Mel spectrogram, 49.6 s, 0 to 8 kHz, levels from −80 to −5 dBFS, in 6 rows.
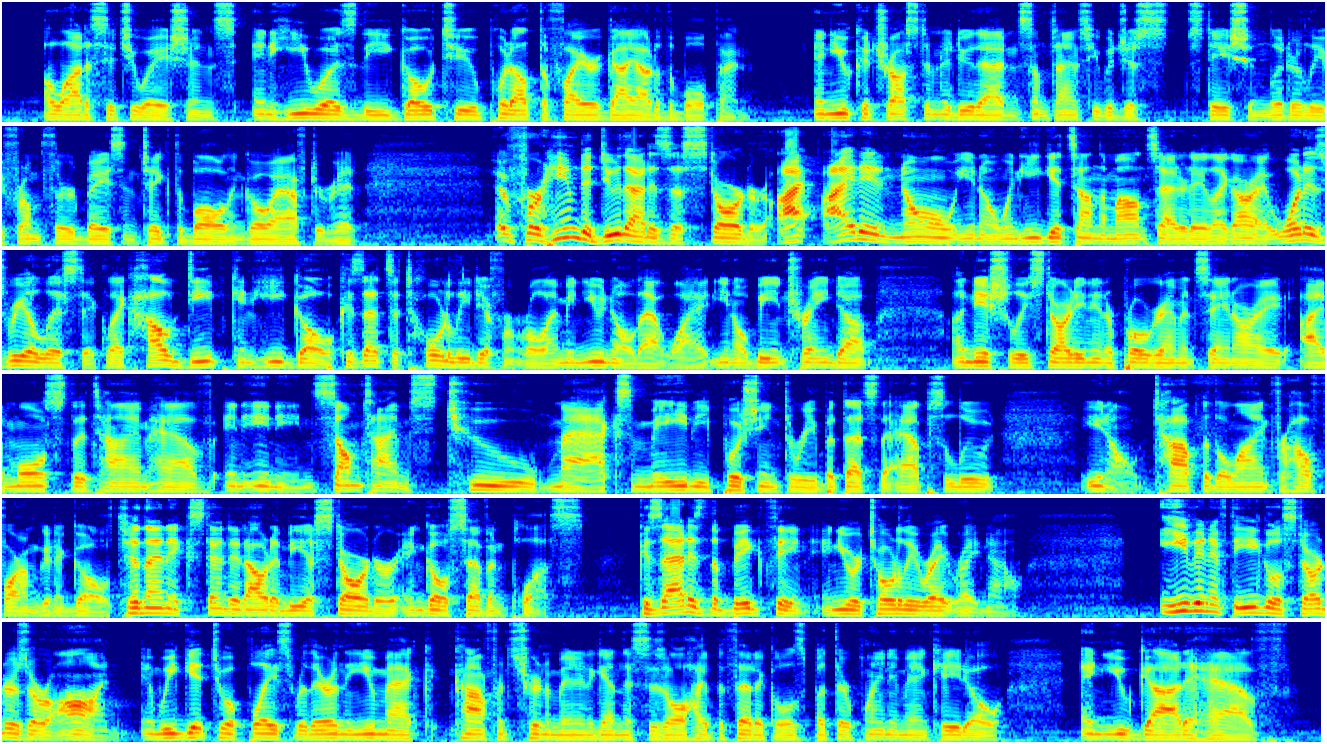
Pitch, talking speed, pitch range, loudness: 100 Hz, 235 wpm, 90-110 Hz, -23 LUFS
